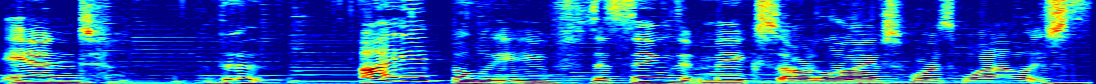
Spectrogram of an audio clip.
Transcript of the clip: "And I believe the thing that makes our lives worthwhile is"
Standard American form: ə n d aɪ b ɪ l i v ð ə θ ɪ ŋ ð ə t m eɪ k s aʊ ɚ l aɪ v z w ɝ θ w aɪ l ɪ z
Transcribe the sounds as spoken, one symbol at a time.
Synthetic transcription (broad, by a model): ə n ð aɪ b ɪ l i v ð ə θ ɪ ŋ ð ə t m eɪ k s aʊ ɚ l aɪ v z w ɝ θ w aɪ l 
